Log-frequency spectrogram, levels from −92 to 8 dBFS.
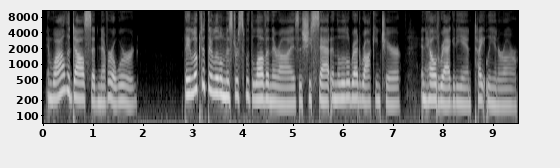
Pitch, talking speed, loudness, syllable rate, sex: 205 Hz, 225 wpm, -19 LUFS, 5.7 syllables/s, female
